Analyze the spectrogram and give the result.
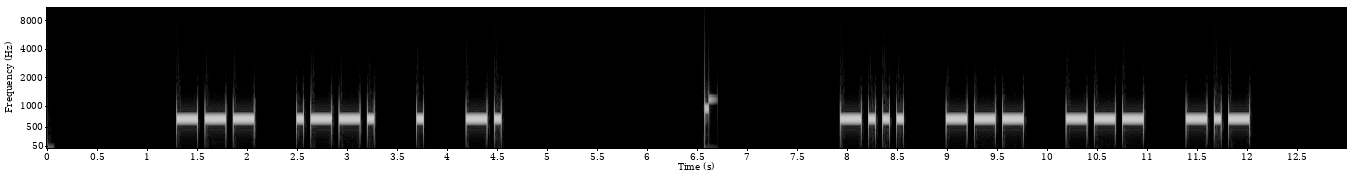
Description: Morse code, heard as a keyed tone, about 17 wpm, spaced as for 12 wpm, 700 Hz. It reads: OPEN BOOK
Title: 2x Character Spacing - Top 300 Words - 17wpm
